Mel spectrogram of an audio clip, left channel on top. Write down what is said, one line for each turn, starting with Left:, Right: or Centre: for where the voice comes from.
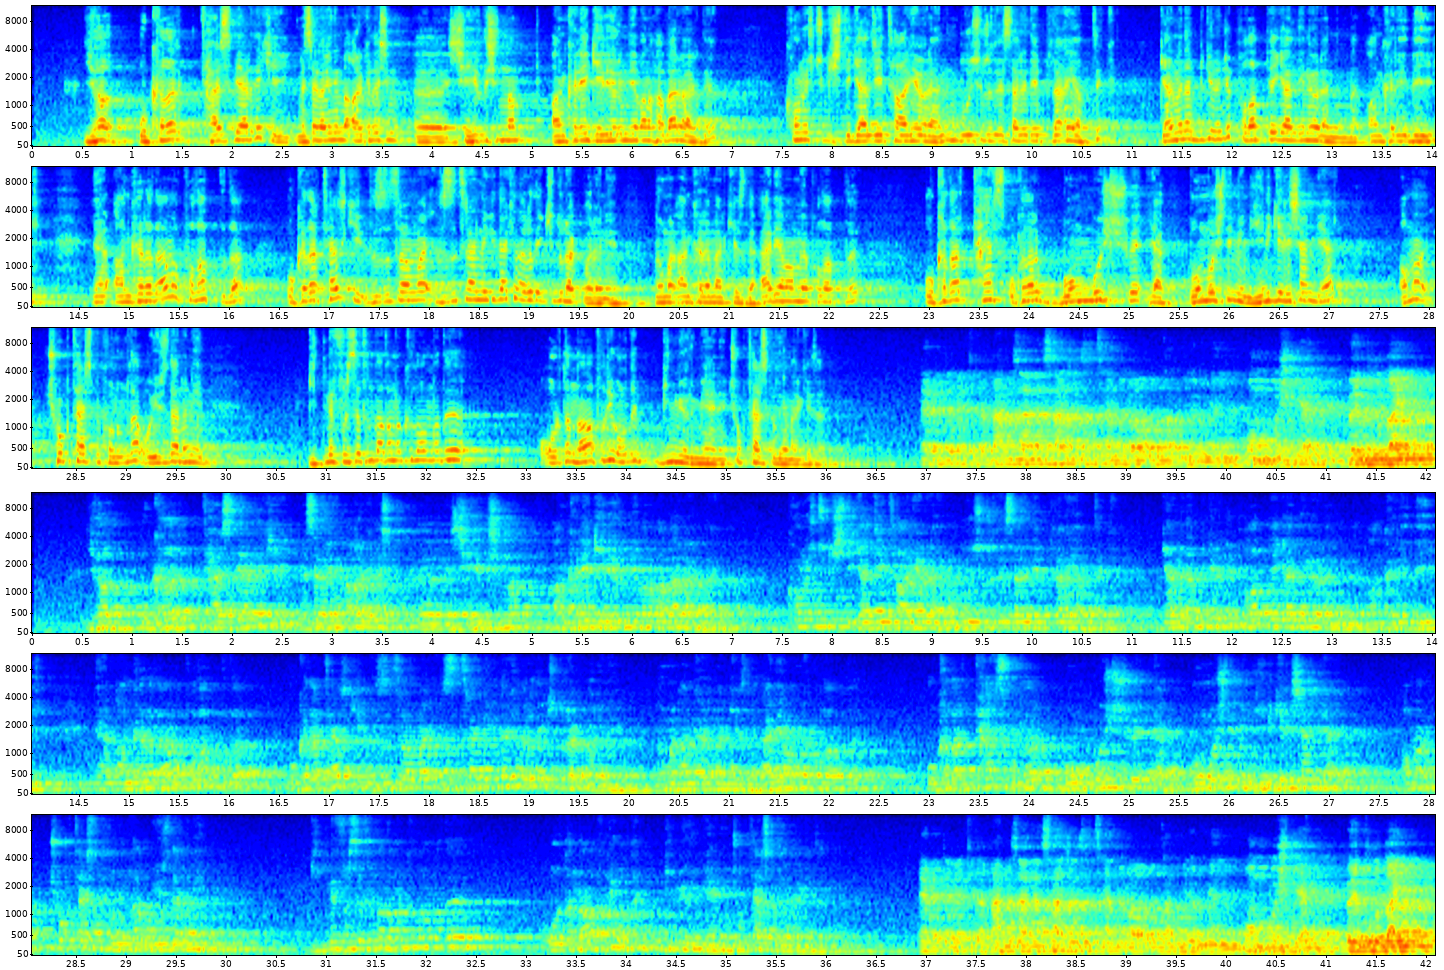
Left: ya o kadar ters bir yerde ki mesela benim bir arkadaşım e, şehir dışından Ankara'ya geliyorum diye bana haber verdi. Konuştuk işte geleceği tarihi öğrendim. Buluşuruz vesaire diye plan yaptık. Gelmeden bir gün önce Polatlı'ya geldiğini öğrendim ben. Ankara'ya değil. <laughs> Yani Ankara'da ama Polatlı'da o kadar ters ki hızlı tramvay, hızlı trenle giderken arada iki durak var hani. Normal Ankara merkezde. Eryaman ve Polatlı. O kadar ters, o kadar bomboş ve yani bomboş demeyeyim yeni gelişen bir yer. Ama çok ters bir konumda. O yüzden hani gitme fırsatım da adam akıllı olmadı. Orada ne yapılıyor onu da bilmiyorum yani. Çok ters kalıyor merkeze.
Right: Evet evet ya ben de zaten sadece hızlı tren durağı olduğundan biliyorum yani bomboş bir yer. Böyle buğday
